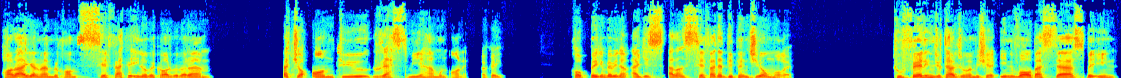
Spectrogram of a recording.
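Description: Mellow-voiced male IELTS teacher live. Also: medium pitch, lively intonation. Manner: asks the class questions and explains step by step; mixes English example phrases into his explanations. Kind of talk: live online grammar lesson.

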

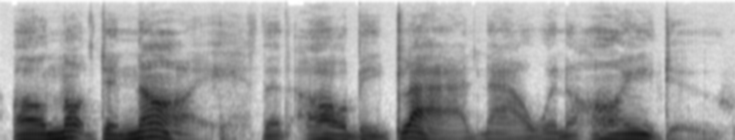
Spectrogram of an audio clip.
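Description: A man's voice: fairly low pitch, very animated, slow, a little mellow, no echo, studio quality, full character voice. A man voicing a blunt, hearty old farmer with a rustic, homely way of talking in a storybook reading. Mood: hearty, relieved. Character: gruff, plain-spoken, hearty old country farmer. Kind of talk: audiobook character voice.

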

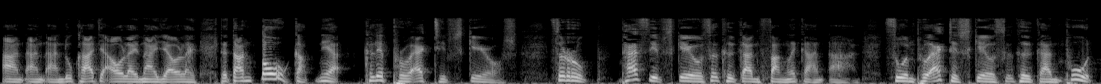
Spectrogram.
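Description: A middle-aged man hosting a podcast about English, talking to listeners in a casual lecture style, animated and sliding in English words as he demonstrates how they are said. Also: mid-range voice, measured pace, no room sound. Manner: animated, mixes English words into his talk, demonstrates pronunciation. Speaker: podcast host teaching English.

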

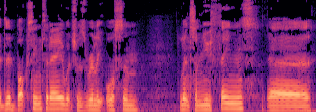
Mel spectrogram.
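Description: A man hosting his own podcast, talking casually and rambling, with lots of "uh" and "um" fillers. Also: mid-range voice. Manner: relaxed, rambling, many fillers. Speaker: podcast host. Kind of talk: casual solo podcast talk.

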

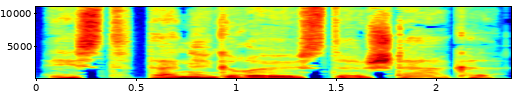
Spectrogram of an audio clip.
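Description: A man voicing a calm, gentle old male headmaster wizard who speaks softly and slowly. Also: sits high, vocal fry, breathy edge, no echo, pitched above the performer's own voice, full character voice. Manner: calm, soft, measured.

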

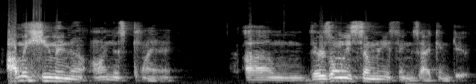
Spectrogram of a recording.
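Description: A husky young man talking as a podcast guest, his voice a bit breathy and rough. He rambles loosely, peppering his sentences with "like" and restarts. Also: medium pitch, highs cut off. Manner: rambling, full of "like". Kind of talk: casual interview chat.

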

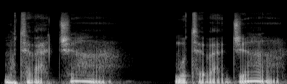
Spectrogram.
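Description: A calm, polite doctor who speaks slowly and softly, almost in a whisper, as a man reads him in an audiobook. The voice sits low, with a gravelly, husky grain. It is recorded close and dry. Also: no room sound, exaggerated voice. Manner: slow, soft, half-whispered questions.

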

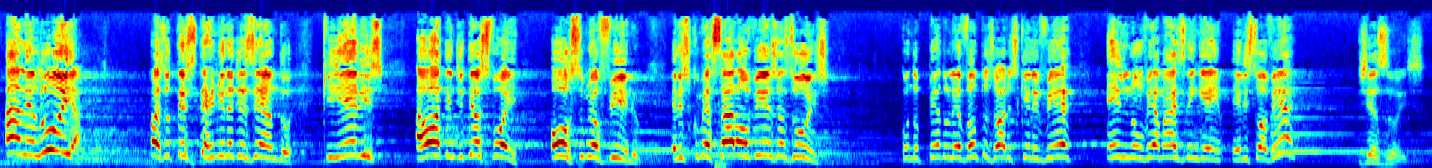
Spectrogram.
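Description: A man preaches a fervent sermon in a very high voice. He swings between shouts and hushed passages. Long reverb trails behind him, as in a large hall. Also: normal speed, faint music behind. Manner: impassioned, shouting and dropping to soft tones. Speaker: pastor. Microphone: streamed to viewers at home.

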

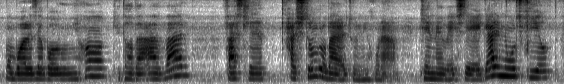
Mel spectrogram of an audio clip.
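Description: A woman hosting a podcast and reading a translated children's book aloud with expressive storytelling. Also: mid-range voice, a little hiss or hum. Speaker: podcast host and narrator.

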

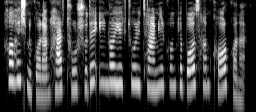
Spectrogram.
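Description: A woman's voice: on the high side, animated, darkish tone. A woman voicing a timid, poor male clerk who pleads anxiously in a storybook reading. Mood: pleading.

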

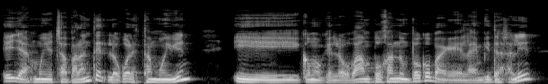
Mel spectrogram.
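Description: A man's voice: fairly low pitch, animated, quick pace, a little mellow. A man casually retelling a TV episode, wry and chatty, with offhand filler asides. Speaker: series recap host.

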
